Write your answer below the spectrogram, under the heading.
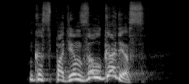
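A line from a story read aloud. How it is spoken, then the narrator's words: Disbelieving shout. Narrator (Russian): закричала она неверяще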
